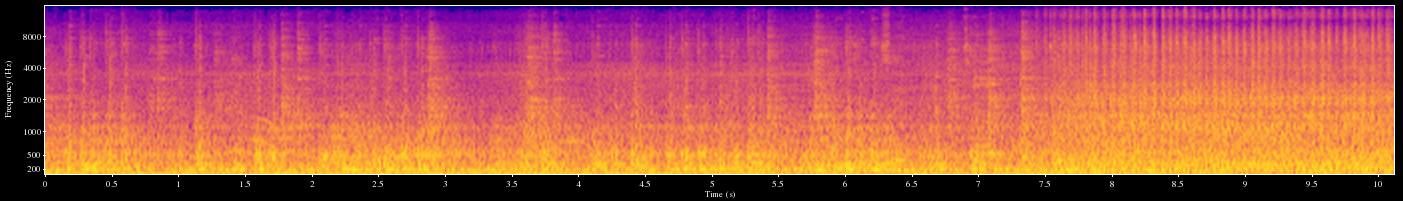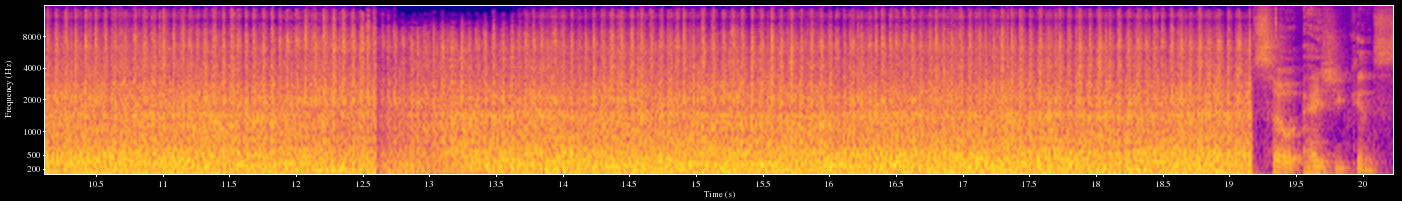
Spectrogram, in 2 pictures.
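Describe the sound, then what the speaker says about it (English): Roller coaster chain lifts on Anaconda and Twisted Timbers, loud and continuous with rapid mechanical clattering and rumbling, one lift giving way to the other partway through, ending with a brief change at the very end. "we'll go ahead and do a comparison video right now between Anaconda's chain lift and Twisted"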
